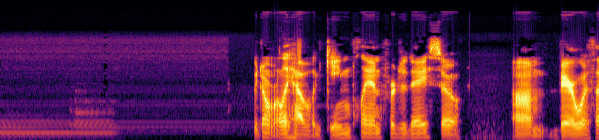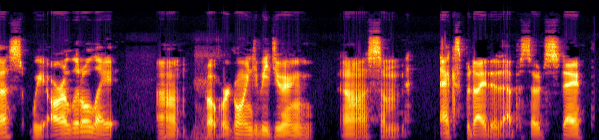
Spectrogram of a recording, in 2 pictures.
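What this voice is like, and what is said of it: Croaky, hoarse voice from a cold. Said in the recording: “caught some vicious cold. So that is why my voice sounds like a frog.”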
